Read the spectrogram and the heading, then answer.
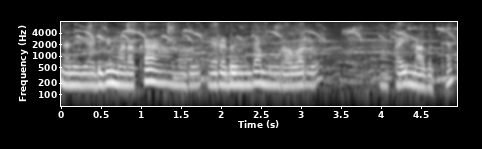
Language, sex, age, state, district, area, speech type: Kannada, female, 18-30, Karnataka, Vijayanagara, rural, spontaneous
